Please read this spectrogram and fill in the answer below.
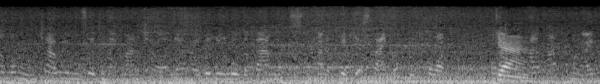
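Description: Voices talking over a steady low rumble, with a short sharp chirp-like sweep about five seconds in.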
